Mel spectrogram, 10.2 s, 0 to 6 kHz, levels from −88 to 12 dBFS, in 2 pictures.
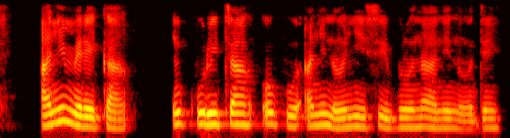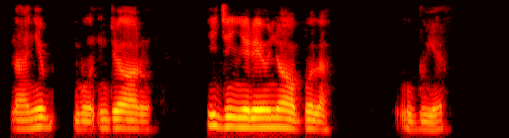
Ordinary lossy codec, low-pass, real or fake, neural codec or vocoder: none; 5.4 kHz; real; none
